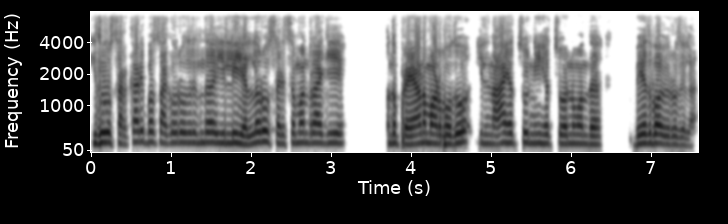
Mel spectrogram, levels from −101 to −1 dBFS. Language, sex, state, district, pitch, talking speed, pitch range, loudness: Kannada, male, Karnataka, Bijapur, 205 Hz, 150 wpm, 190-210 Hz, -17 LUFS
